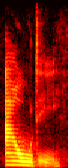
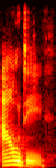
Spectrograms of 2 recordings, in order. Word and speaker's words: Audi: make over here um we pronounce it audi okay so we say ow like ow you hurt me so we say audi okay um or let's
